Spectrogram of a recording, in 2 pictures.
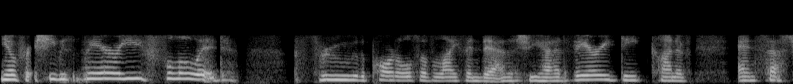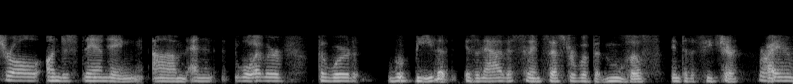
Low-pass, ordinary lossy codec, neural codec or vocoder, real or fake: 7.2 kHz; AAC, 16 kbps; codec, 16 kHz in and 24 kHz out, 0.4 kbps, LongCat-Audio-Codec, fine tuned four codebook decoder; fake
